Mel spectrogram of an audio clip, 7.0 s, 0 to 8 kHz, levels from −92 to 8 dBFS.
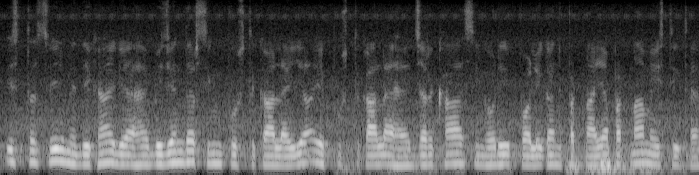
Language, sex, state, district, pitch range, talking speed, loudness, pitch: Hindi, male, Bihar, Jahanabad, 115-135 Hz, 190 wpm, -17 LUFS, 125 Hz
